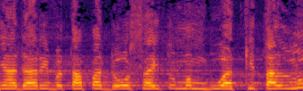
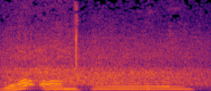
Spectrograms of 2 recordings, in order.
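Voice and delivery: sighed aside; 8 dB quieter, much slower than usual. Real, not acted. Sighing aside.

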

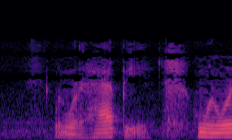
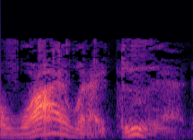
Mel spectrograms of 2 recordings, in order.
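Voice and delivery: usual speaking voice

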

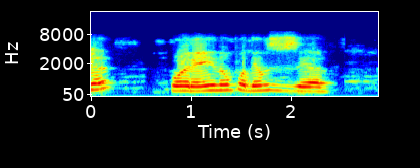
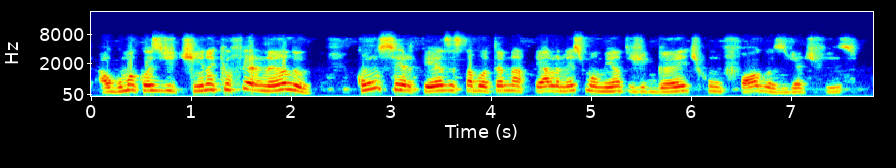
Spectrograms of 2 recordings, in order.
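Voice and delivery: usual speaking voice

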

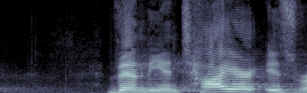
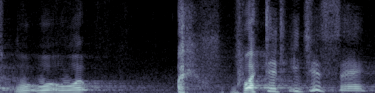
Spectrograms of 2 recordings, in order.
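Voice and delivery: stunned disbelief; 3 semitones higher than usual. Retold or imitated. Young David stunned at Goliath's taunt, stammering in disbelief. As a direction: stutter out the question, amazed. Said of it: "And David goes".

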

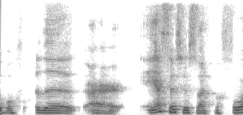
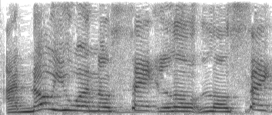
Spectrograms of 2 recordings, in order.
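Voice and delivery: high, loud teasing sing-song; loud, high, mock-accusing tease; playful teasing; 8 semitones higher, 7 dB louder than usual. Real, not acted. Teasing host about being no saint.

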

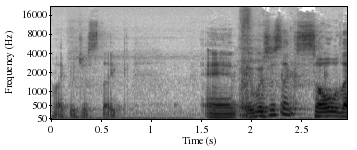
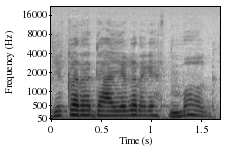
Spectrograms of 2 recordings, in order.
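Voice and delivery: dramatic; 6 semitones higher than usual. Retold or imitated. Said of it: "they're so dramatic".

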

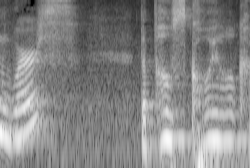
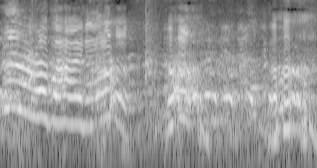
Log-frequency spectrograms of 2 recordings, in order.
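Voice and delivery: mock choking grunts; 10 semitones higher than usual. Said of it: "I'd have been like".

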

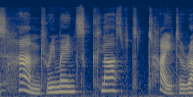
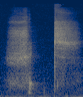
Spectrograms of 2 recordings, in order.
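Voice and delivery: soft unvoiced hiss; 4 dB quieter than usual. A narrator's reading. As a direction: hiss the curse under breath. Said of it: "Crowley hisses".

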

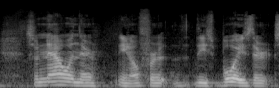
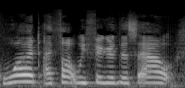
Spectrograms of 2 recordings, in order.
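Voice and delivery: high-pitched mock disbelief; baffled owner squeaking in disbelief; incredulous dismay; 11 semitones higher than usual. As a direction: act out exasperated surprise, pitched way up. Dog owner's baffled reaction, acted.

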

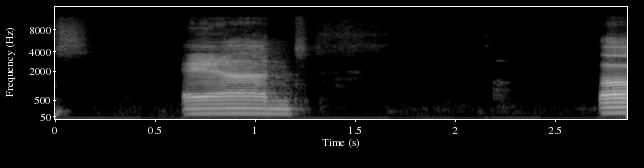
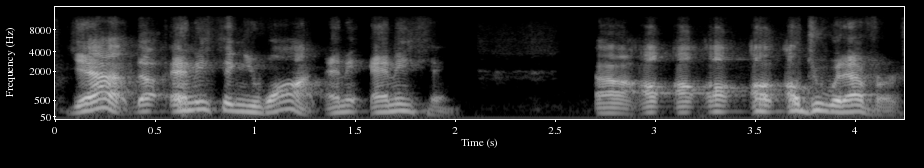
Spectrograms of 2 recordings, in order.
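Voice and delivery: louder, higher nervous begging; panicked pleading; 4 semitones higher, 6 dB louder than usual. Retold or imitated. A scared kid promising the bully anything, tripping over words. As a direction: beg him, stumbling over every word. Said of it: "And I was like".

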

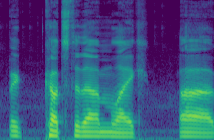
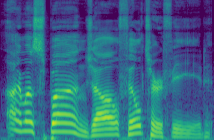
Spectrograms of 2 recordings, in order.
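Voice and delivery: high, drawn-out cartoon retort; cartoon sponge quote; 6 semitones higher, slower than usual. SpongeBob answering a worry about eating, imitated high and drawn out. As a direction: sing out a mock-cartoon answer, stretching the words. Acting out SpongeBob's cheerful reply.

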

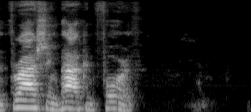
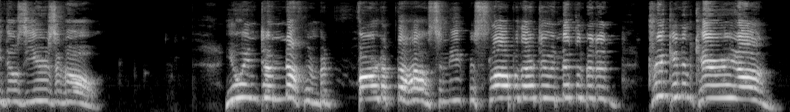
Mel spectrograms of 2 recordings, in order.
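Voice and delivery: high, loud furious scolding; a wife berating her useless husband; shrill scolding wife; 13 semitones higher, 4 dB louder than usual. Acted.

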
